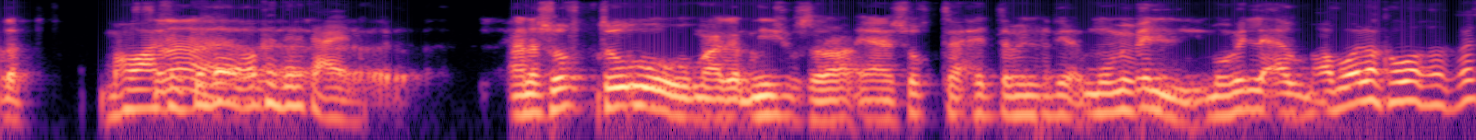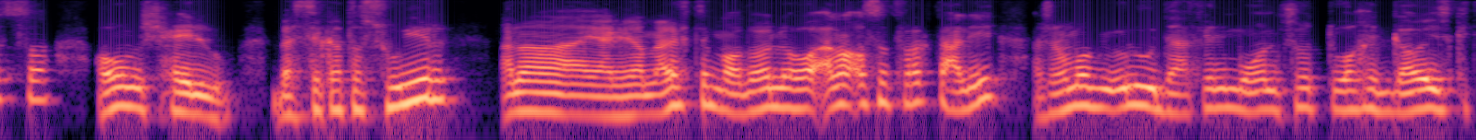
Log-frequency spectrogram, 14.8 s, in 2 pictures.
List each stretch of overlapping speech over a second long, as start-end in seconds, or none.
0.7-1.9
